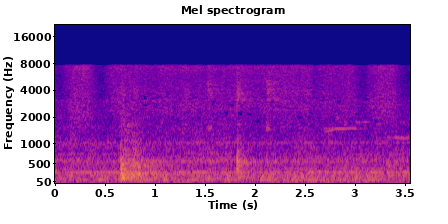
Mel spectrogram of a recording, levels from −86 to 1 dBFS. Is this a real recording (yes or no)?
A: yes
